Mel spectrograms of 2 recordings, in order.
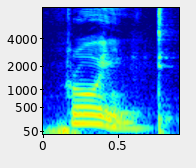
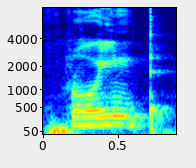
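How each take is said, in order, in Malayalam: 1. അവസാന വ്യഞ്ജനം ശബ്ദമില്ലാത്ത t ശബ്ദമാണ്. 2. അവസാന വ്യഞ്ജനം ശബ്ദമുള്ള d ശബ്ദമാണ്. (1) "ടി ആയിട്ടാണ് അതിനെ ഉച്ചരിക്കേണ്ടത്" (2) "ഫ്രോയിൻറ്റ് എന്നല്ല"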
